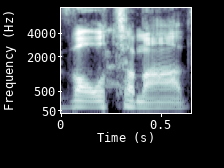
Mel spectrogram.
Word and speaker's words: Woltemade: We see it on paper, it doesn't look like how it's spelled, but that's apparently how they say it in Germany. You can imagine it, Woltemade. It's got that kind of finger.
